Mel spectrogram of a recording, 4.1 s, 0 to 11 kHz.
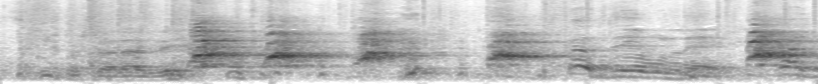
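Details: Cocker Spaniel named Thor, reunited with his owner after 14 months apart: high, strained whining yelps rising and breaking in short bursts, mixed with a woman's tearful, excited Portuguese speech.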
